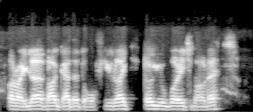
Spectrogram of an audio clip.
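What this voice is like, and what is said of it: Thick, deep put-on Welsh accent. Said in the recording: “the thickest, like, deepest Welsh accent ever”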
